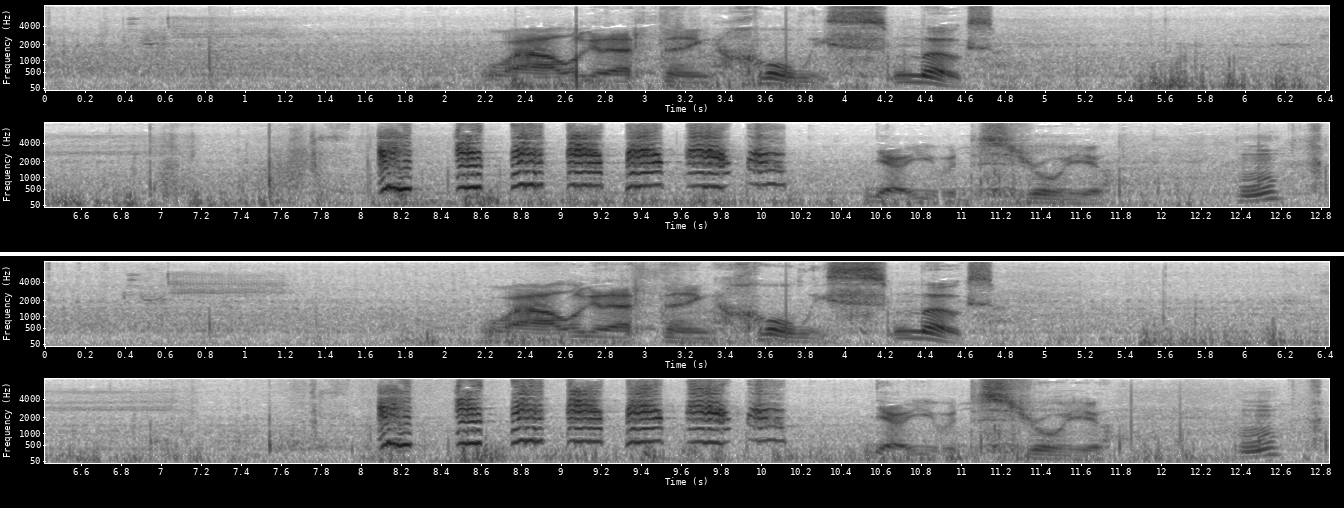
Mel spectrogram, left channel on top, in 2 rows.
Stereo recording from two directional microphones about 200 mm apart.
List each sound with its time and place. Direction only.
2.2 s speech: 5° right (ahead or behind)
8.1 s a sound: 25° left (ahead or behind)
10.5 s speech: centre (ahead or behind)
12.4 s speech: 20° left (ahead or behind)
